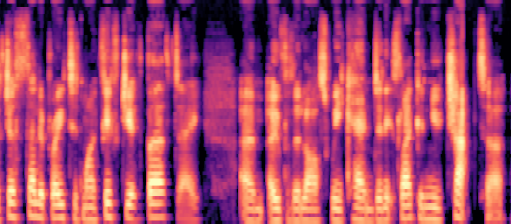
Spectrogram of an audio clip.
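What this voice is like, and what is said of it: Speaks with a noticeable accent. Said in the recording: “I love the accent”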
